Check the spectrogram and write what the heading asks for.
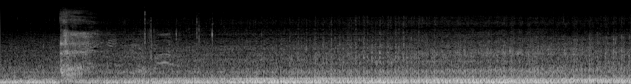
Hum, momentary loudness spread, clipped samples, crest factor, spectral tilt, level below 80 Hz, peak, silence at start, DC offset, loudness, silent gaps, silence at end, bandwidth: none; 4 LU; under 0.1%; 12 dB; -8 dB/octave; -30 dBFS; -8 dBFS; 0 s; under 0.1%; -22 LUFS; none; 0 s; 13 kHz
